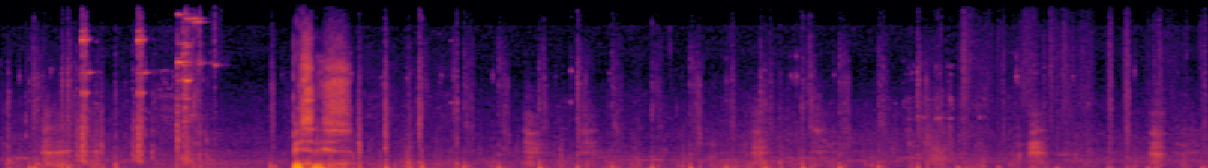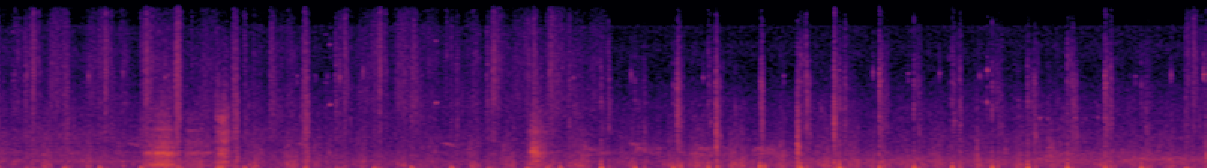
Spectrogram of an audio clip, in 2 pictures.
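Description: Footsteps walk steadily over hard ground.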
